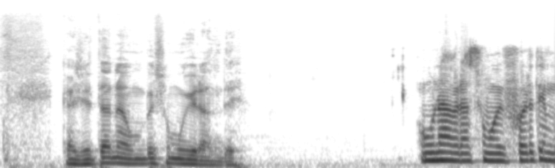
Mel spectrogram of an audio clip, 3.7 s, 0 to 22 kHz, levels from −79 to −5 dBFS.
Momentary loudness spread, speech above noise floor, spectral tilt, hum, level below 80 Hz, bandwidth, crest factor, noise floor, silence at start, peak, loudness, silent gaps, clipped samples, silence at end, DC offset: 17 LU; 35 dB; -5.5 dB/octave; none; -48 dBFS; 15.5 kHz; 20 dB; -61 dBFS; 0 s; -10 dBFS; -27 LUFS; none; under 0.1%; 0 s; under 0.1%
